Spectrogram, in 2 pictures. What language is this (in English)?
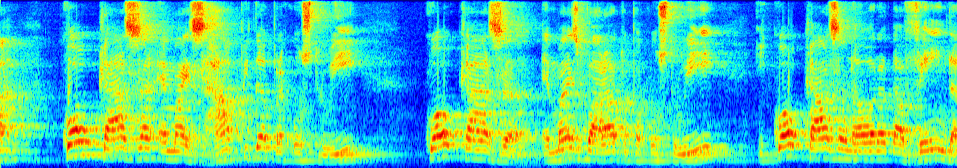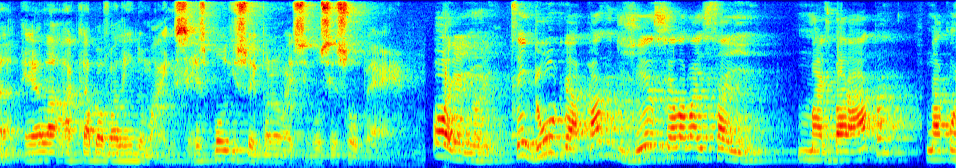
Portuguese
